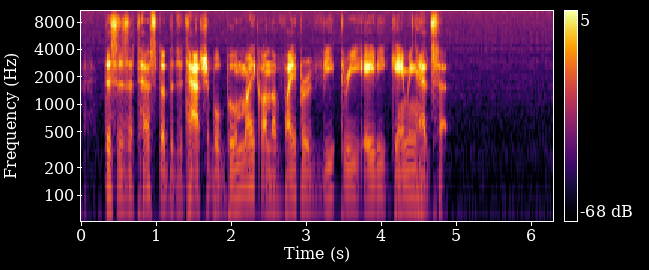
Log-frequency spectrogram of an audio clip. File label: Viper V380 Mic Test, gaming headset; Patriot Viper V380 RGB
